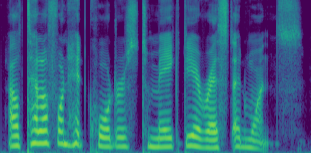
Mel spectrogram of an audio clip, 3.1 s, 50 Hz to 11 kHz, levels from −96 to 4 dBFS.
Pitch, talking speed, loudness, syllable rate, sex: 200 Hz, 175 wpm, -19 LUFS, 5.2 syllables/s, female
